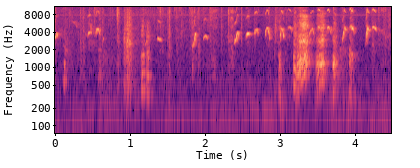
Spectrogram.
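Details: Newly hatched chicks with their hen, described as an American hen caring for her young; high, thin rising peeps come in quick bursts, with a few lower soft clucks and rustling scuffles in between.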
